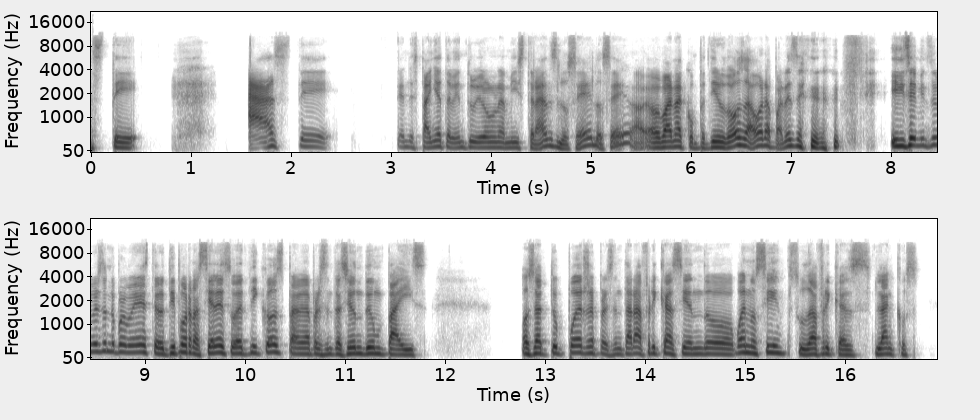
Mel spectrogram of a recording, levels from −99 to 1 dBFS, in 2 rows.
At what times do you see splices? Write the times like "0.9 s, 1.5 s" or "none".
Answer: none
